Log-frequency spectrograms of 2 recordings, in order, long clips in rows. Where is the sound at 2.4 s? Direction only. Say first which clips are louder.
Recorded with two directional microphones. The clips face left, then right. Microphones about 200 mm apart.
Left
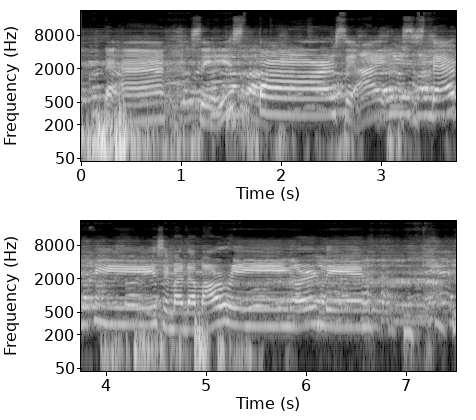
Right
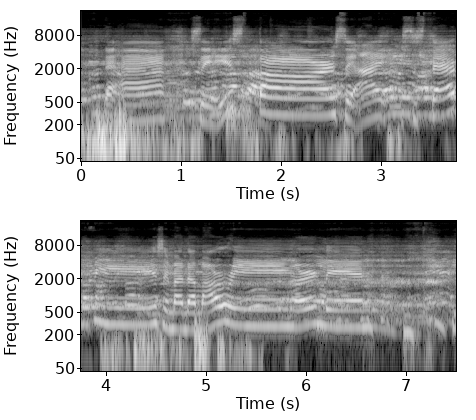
Right 1 dB; 15° right (ahead or behind).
